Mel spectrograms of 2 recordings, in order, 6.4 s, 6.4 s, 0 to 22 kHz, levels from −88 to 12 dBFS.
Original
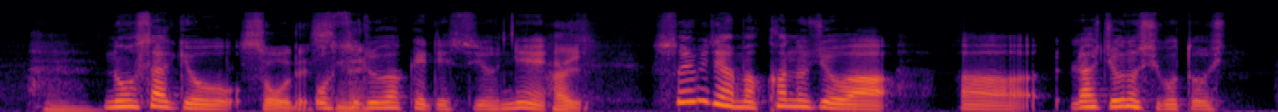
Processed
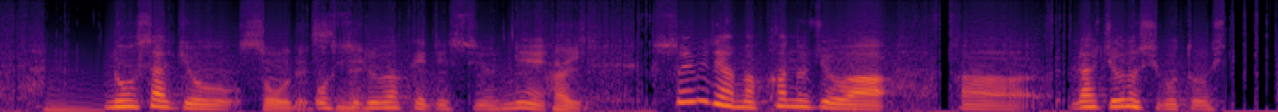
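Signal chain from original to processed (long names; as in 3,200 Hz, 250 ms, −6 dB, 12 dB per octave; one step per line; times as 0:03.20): converter with a step at zero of −30 dBFS
expander for the loud parts 1.5 to 1, over −32 dBFS
level −2 dB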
